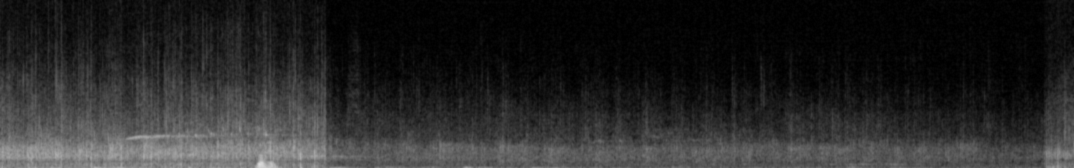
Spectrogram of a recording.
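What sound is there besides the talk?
audience applause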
